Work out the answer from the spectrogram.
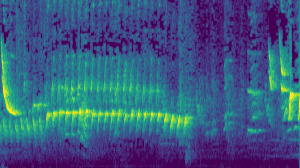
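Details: European goldfinch male in breeding condition, kept by an owner and mated with canaries, gives a sweeping high note followed by a long rolling buzzy trill, then a short pause and a few sharp chirps.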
